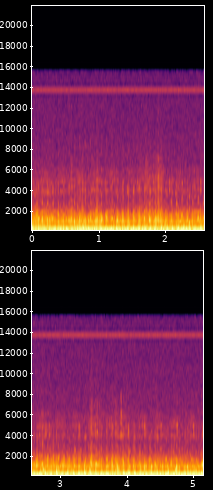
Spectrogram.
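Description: Steady low hum of a distant boat engine running on the water.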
